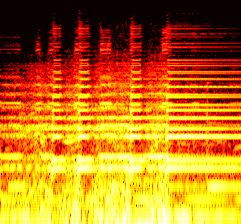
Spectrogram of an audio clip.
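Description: Car horns blare in a protest traffic jam in Michigan, where drivers gathered against stay-at-home orders; loud sustained honking holds for the whole stretch without pause.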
